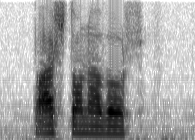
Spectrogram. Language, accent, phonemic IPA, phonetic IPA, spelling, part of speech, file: Armenian, Eastern Armenian, /pɑʃtonɑˈvoɾ/, [pɑʃtonɑvóɾ], պաշտոնավոր, adjective / noun, Hy-պաշտոնավոր.ogg
- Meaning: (adjective) official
